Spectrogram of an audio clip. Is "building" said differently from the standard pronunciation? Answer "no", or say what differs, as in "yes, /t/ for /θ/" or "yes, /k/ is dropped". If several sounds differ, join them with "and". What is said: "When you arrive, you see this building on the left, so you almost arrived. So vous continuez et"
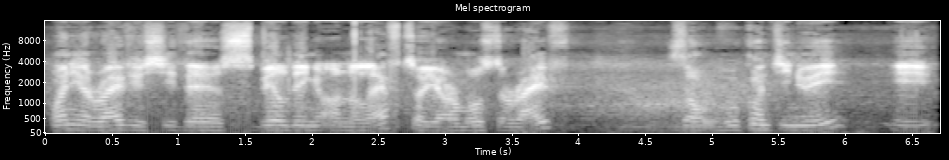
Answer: no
